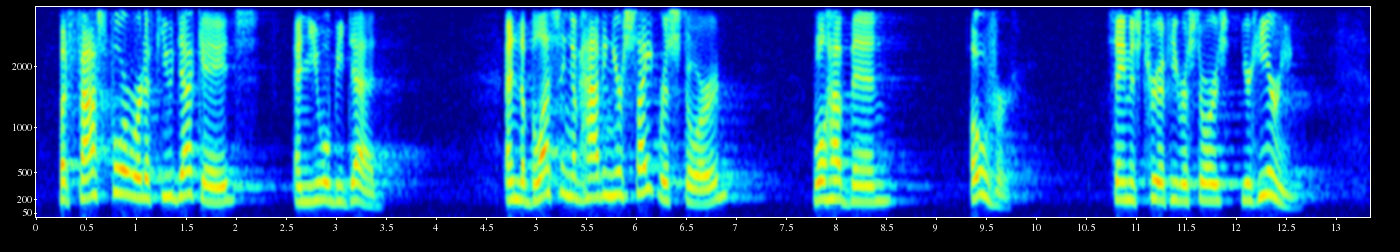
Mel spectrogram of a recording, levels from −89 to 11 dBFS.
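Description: Nothing stood out on listening to this speech clip, which comes across as a call recording with its sound confined below about 4 kHz, as a G.711 A-law connection would give.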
